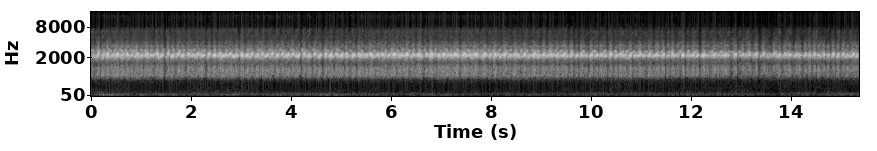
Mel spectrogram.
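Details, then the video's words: European tree frogs in a dense calling chorus recorded on 20 May 2023, a continuous wall of rapid, rasping croaks layered over one another with no pauses, strong and steady throughout. "Hyla arborea Konzert Concert"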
